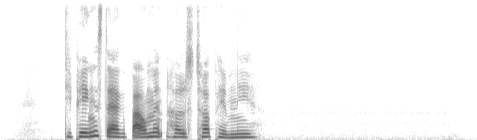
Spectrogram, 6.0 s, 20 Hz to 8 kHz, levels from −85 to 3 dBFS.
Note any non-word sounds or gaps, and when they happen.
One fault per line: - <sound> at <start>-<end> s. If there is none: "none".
none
